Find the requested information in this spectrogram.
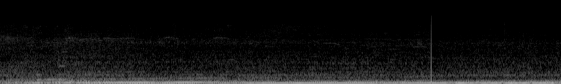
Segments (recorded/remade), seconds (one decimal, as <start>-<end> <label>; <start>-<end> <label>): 0.0-0.6 remade; 0.6-5.6 recorded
